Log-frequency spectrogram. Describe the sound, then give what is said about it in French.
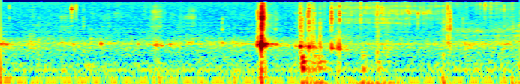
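A teddy bear candy is bitten into right at the microphone with one sharp crunch, followed by a couple of seconds of wet, crunchy chewing. No one speaks. “Et pour la peine, je vais manger un petit nounours dans le micro.”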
